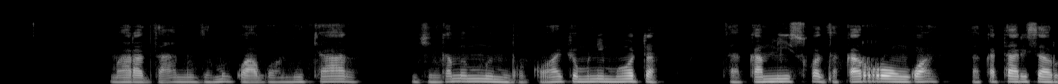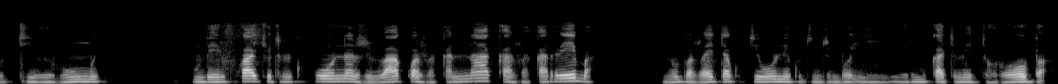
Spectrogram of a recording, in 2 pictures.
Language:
Shona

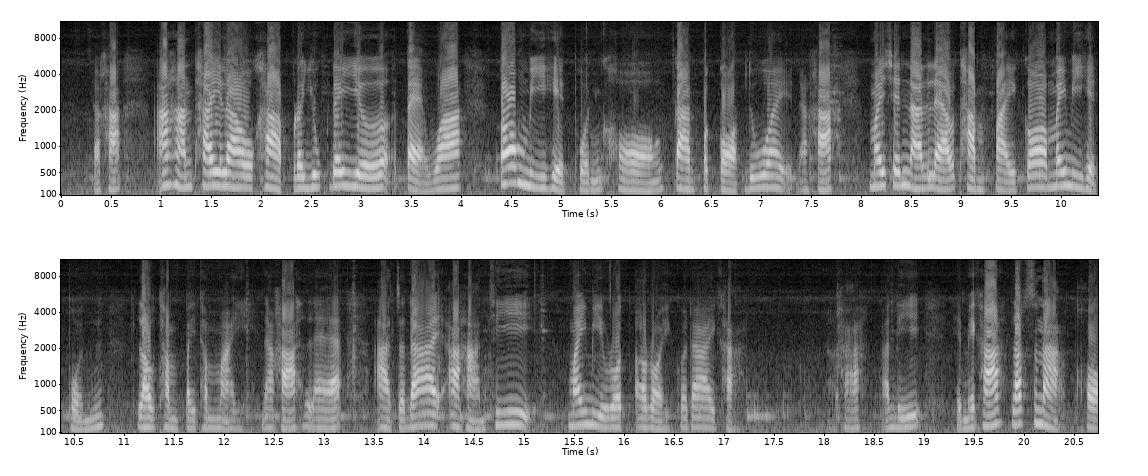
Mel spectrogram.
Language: Thai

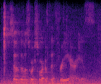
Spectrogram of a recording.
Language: English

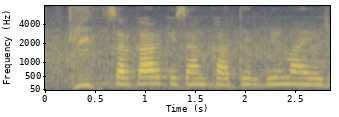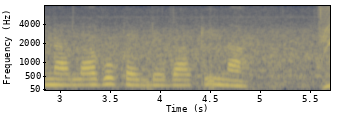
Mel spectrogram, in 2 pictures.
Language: Bhojpuri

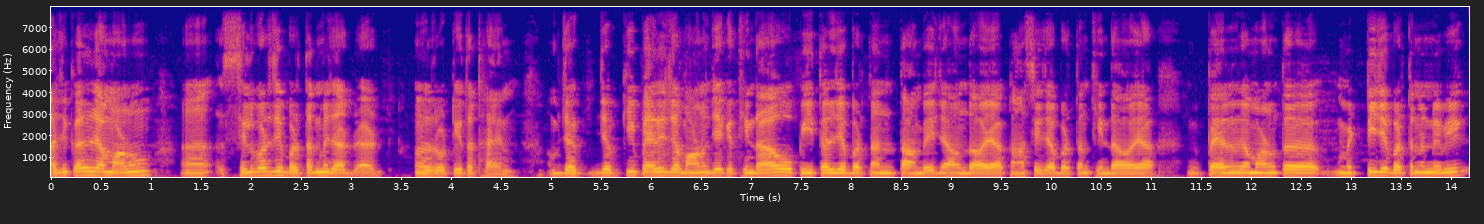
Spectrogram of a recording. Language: Sindhi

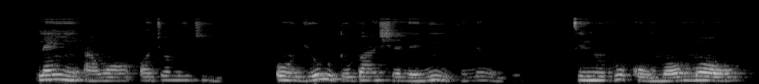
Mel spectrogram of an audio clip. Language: Yoruba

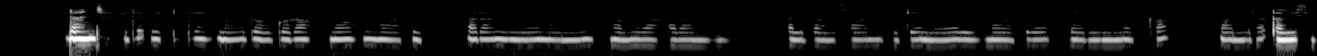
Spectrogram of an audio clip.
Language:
Sidamo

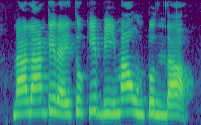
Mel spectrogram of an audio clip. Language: Telugu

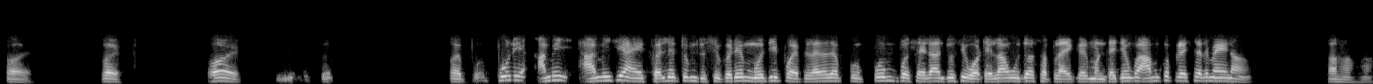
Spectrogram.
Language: Konkani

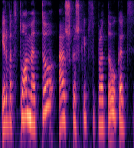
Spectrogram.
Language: Lithuanian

